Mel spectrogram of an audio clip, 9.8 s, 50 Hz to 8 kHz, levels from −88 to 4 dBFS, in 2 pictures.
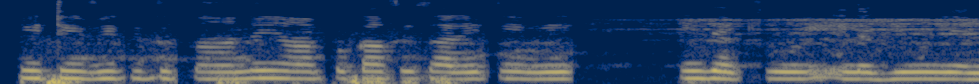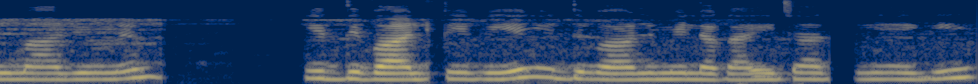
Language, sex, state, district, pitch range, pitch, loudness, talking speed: Hindi, female, Chhattisgarh, Raigarh, 225-255 Hz, 240 Hz, -26 LUFS, 170 wpm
